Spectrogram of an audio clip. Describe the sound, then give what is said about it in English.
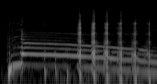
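A cat yowls in one long, loud, drawn-out wail whose pitch slowly sinks, with a series of sharp rhythmic bursts pulsing through the second half of the cry. “Never hold a dustbuster and a cat at the same time.”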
